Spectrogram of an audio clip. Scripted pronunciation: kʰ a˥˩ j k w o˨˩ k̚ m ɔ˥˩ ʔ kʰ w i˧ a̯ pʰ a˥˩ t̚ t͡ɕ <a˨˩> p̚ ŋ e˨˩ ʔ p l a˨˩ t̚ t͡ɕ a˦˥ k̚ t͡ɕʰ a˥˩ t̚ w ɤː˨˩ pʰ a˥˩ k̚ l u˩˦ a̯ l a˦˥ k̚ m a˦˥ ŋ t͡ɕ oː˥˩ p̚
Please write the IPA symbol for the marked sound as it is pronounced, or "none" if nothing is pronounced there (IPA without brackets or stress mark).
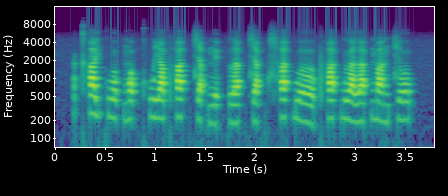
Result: a˨˩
